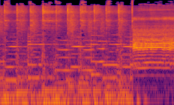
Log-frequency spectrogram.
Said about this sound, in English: Ladies and gentlemen, this is the Confused Goat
